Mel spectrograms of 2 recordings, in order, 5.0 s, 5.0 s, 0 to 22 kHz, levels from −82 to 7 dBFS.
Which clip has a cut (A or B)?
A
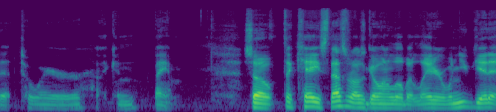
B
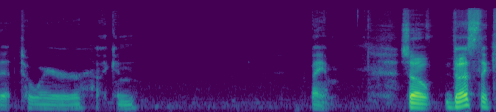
A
